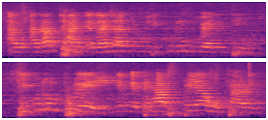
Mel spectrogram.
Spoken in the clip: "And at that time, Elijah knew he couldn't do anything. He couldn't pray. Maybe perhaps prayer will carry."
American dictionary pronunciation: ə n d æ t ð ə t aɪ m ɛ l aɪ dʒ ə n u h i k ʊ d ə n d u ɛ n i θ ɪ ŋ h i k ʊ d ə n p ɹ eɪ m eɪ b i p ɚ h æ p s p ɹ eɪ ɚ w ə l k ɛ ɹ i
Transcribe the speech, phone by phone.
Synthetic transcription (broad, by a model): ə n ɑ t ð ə t aɪ m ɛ l aɪ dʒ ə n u h i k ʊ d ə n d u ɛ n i t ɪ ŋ h i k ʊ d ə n p ɹ eɪ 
